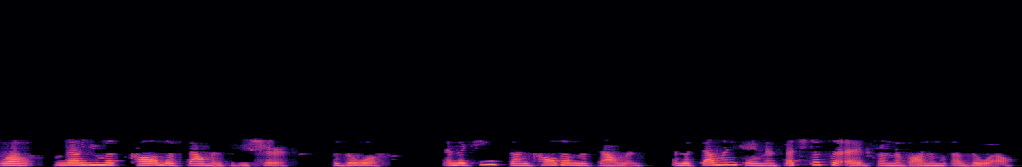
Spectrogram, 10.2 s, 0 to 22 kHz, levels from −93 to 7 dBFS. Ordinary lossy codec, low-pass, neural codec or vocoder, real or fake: AAC, 24 kbps; 3.6 kHz; none; real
